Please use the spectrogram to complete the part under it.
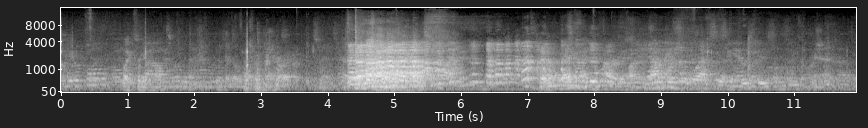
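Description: A woman sings with a loud, wavering voice.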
